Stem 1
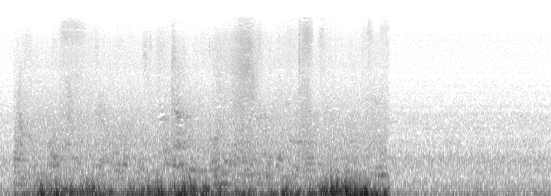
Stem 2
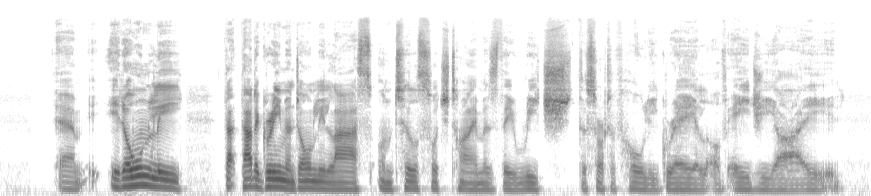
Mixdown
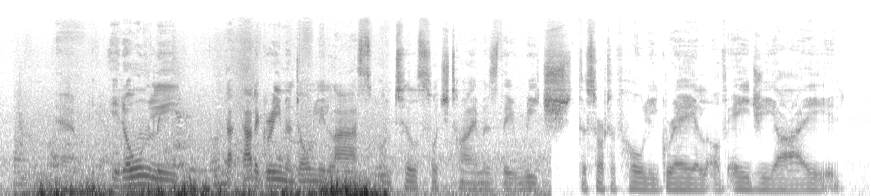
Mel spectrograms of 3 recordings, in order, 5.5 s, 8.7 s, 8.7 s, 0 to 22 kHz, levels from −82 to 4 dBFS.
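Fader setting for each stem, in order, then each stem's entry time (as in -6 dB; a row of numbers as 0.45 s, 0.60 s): -2.5 dB, -4.0 dB; 0.00 s, 0.00 s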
